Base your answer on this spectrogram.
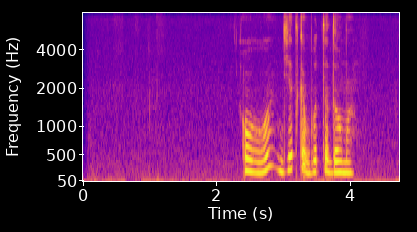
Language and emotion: Russian, positive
